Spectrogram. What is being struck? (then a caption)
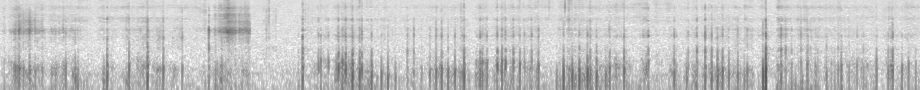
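Openwork carved wooden box. A wooden stick is scraped along the side of a round, hollow, openwork carved wooden jewelry box. The result is a soft, dense run of quick clicks and rasps with a low, hollow rumble underneath. A few sharper ticks stand out near the end.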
